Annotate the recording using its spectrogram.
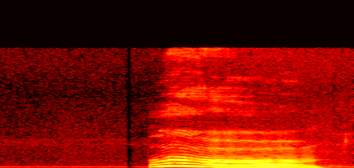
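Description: A man lets out a long, drawn-out appreciative sound.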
